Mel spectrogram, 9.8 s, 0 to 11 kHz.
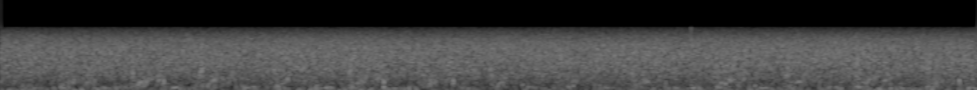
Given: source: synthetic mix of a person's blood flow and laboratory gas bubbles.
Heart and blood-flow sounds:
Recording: Doppler ultrasound of blood flow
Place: precordium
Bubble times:
7.19-7.43 s: bubbles
From the record:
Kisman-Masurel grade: 113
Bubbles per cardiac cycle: 1 to 2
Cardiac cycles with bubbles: 1 to 10%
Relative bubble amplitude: loud (0.450 to 0.775)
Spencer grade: 1 (occasional bubble signal discernible with the cardiac motion signal, with majority of cardiac periods free of bubbles)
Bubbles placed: anywhere in the cardiac cycle

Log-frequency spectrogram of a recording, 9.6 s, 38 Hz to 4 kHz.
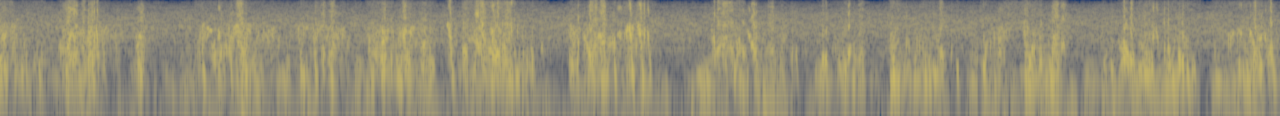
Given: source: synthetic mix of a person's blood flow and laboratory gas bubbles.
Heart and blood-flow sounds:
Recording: Doppler ultrasound of blood flow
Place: precordium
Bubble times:
0.00-0.94 s: bubbles
0.99-1.14 s: bubbles
1.45-3.29 s: bubbles
3.31-4.11 s: bubbles
4.24-4.93 s: bubbles
5.30-6.03 s: bubbles
6.13-6.51 s: bubbles
6.68-7.23 s: bubbles
7.26-8.01 s: bubbles
8.25-9.01 s: bubbles
9.09-9.61 s: bubbles
From the record:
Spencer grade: 4 (maximum detectable bubble signal sounding continuously throughout systole and diastole of every cardiac period, and overriding the amplitude of the normal cardiac signals)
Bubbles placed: anywhere in the cardiac cycle

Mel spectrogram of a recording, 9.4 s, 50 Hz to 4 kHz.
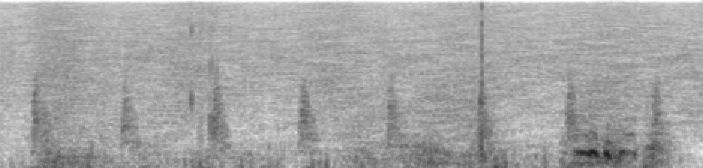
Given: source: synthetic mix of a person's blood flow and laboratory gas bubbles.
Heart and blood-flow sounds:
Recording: Doppler ultrasound of blood flow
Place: subclavian vein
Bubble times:
2.54-2.61 s: bubbles
2.65-2.73 s: bubbles
2.77-2.92 s: bubbles
6.27-6.60 s: bubbles
From the record:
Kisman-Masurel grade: 121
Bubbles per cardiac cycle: 1 to 2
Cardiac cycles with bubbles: 10 to 50%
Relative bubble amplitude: barely perceptible (0.100 to 0.250)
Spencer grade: 2 (many but less than half of the cardiac periods contain bubble signals, singularly or in groups)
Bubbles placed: anywhere in the cardiac cycle

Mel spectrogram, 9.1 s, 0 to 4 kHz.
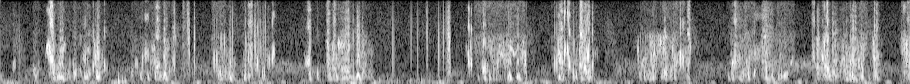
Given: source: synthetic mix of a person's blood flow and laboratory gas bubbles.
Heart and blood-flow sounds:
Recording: Doppler ultrasound of blood flow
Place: subclavian vein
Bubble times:
0.00-0.05 s: bubbles
0.11-0.17 s: bubbles
0.32-1.08 s: bubbles
1.29-1.78 s: bubbles
2.10-2.36 s: bubbles
2.41-2.77 s: bubbles
3.03-3.74 s: bubbles
4.65-5.27 s: bubbles
5.50-5.98 s: bubbles
6.35-6.92 s: bubbles
7.26-7.95 s: bubbles
8.10-8.83 s: bubbles
8.99-9.11 s: bubbles
From the record:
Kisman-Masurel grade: 343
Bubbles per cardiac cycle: rolling drumbeat, 9 or more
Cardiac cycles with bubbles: 100%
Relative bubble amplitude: loud (0.450 to 0.775)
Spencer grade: 3 (all of the cardiac periods contain showers or single bubble signals, but not dominating or overriding the cardiac motion signals)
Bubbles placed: anywhere in the cardiac cycle

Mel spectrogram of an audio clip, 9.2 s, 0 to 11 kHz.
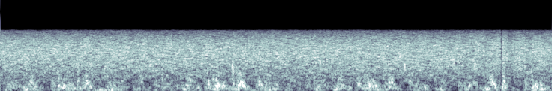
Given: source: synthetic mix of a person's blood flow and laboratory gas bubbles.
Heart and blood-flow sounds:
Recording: Doppler ultrasound of blood flow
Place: precordium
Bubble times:
6.71-6.78 s: bubbles
From the record:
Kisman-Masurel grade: 112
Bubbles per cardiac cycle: 1 to 2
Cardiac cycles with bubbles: 1 to 10%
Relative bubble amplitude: moderate (0.250 to 0.450)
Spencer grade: 1 (occasional bubble signal discernible with the cardiac motion signal, with majority of cardiac periods free of bubbles)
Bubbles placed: anywhere in the cardiac cycle

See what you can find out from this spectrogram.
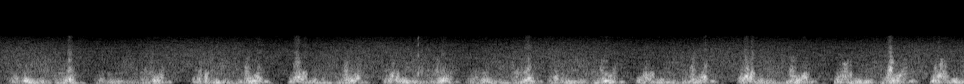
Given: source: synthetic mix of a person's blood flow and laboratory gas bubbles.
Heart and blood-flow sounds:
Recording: Doppler ultrasound of blood flow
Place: precordium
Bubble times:
4.14-4.25 s: bubbles
4.37-4.39 s: bubbles
From the record:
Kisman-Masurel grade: 111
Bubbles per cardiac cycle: 1 to 2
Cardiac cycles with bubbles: 1 to 10%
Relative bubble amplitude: barely perceptible (0.100 to 0.250)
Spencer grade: 1 (occasional bubble signal discernible with the cardiac motion signal, with majority of cardiac periods free of bubbles)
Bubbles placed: only in the low amplitude regions of the cardiac cycle

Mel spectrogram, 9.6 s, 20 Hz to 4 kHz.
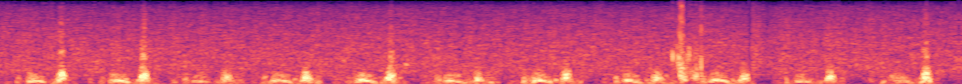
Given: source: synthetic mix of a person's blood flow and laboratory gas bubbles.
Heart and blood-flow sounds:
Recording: Doppler ultrasound of blood flow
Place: precordium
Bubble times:
6.74-7.07 s: bubbles
From the record:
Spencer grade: 1 (occasional bubble signal discernible with the cardiac motion signal, with majority of cardiac periods free of bubbles)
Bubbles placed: only in the low amplitude regions of the cardiac cycle

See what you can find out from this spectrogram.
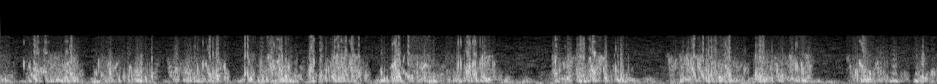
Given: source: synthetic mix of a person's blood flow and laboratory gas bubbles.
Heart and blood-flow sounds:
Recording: Doppler ultrasound of blood flow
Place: precordium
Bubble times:
0.00-0.11 s: bubbles
0.21-0.84 s: bubbles
0.91-1.57 s: bubbles
1.66-2.31 s: bubbles
2.40-3.00 s: bubbles
3.06-3.70 s: bubbles
3.77-4.97 s: bubbles
5.51-6.34 s: bubbles
6.66-7.49 s: bubbles
7.51-8.15 s: bubbles
8.46-9.38 s: bubbles
From the record:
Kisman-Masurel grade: 444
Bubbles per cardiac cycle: continuous sound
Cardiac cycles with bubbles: 100%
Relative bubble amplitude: maximal (0.775 to 0.999)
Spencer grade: 4 (maximum detectable bubble signal sounding continuously throughout systole and diastole of every cardiac period, and overriding the amplitude of the normal cardiac signals)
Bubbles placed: anywhere in the cardiac cycle

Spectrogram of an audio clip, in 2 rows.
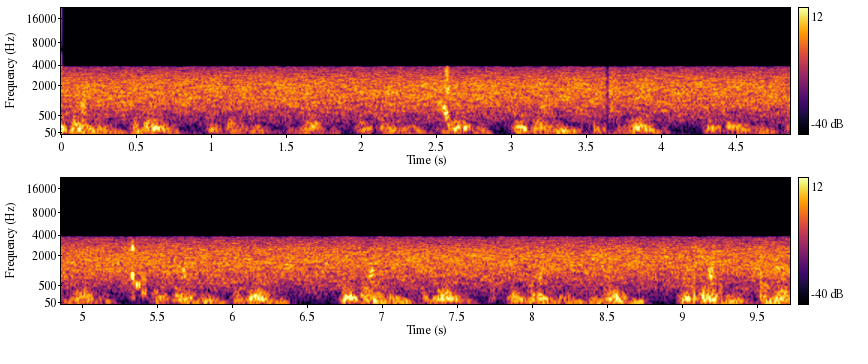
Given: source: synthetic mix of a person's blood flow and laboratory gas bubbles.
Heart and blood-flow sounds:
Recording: Doppler ultrasound of blood flow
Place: precordium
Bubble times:
2.50-2.68 s: bubbles
5.30-5.45 s: bubbles
9.04-9.23 s: bubbles
9.50-9.73 s: bubbles
From the record:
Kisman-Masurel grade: 122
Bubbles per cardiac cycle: 1 to 2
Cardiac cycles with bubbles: 10 to 50%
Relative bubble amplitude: moderate (0.250 to 0.450)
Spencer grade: 2 (many but less than half of the cardiac periods contain bubble signals, singularly or in groups)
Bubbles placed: anywhere in the cardiac cycle

